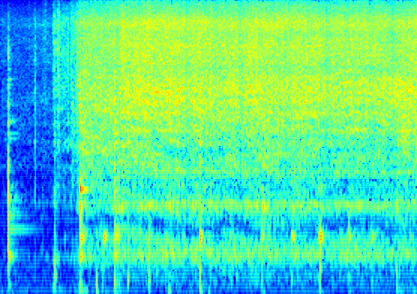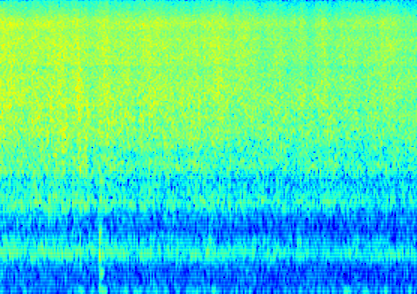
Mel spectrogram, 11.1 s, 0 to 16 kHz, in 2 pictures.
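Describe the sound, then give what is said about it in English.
Sautéed mushrooms sizzling in a pan on medium heat for a miso mushroom pasta, with a steady bright hiss and scattered sharp ticks of a utensil stirring against the pan throughout. “Okay, you give that 30 seconds to a minute, and then you add in your sauteed mushrooms.”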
